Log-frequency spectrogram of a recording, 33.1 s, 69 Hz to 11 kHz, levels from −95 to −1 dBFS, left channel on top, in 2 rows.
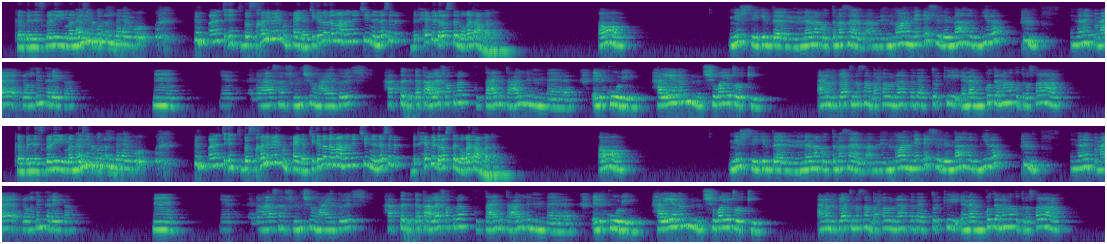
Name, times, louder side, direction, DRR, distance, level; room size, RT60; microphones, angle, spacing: voice 1, 0.2-1.8 3.1-7.5 18.8-19.1, right 2 dB, 45° right, 2 dB, 0.5 m, -28 dB
voice 2, 1.0-2.5 2.9-3.1 8.9-9.3 10.9-15.0 15.3-15.5 16.0-17.6 19.8-20.0 20.2-21.9 22.3-28.0 28.8-32.4, equal, 5° right, -1 dB, 0.9 m, -29 dB
4.4 x 2.3 x 3.4 m, 0.43 s
head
